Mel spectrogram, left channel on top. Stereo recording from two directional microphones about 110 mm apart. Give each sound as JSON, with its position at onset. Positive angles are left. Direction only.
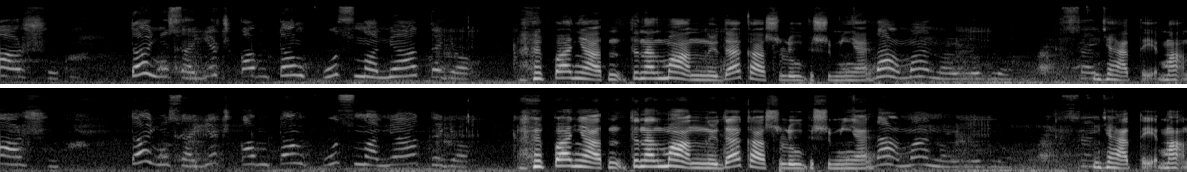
{"t": 1.3, "sound": "a woman's voice", "side_deg": 35}
{"t": 4.6, "sound": "speech", "side_deg": -5}
{"t": 8.7, "sound": "a child's voice", "side_deg": 35}
{"t": 11.0, "sound": "speech", "side_deg": 0}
